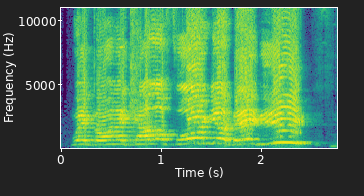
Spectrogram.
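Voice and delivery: high, very loud victory yell; triumphant shout. Retold or imitated. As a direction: shout the big news, soaring on the last word. Retells announcing his win to dad.

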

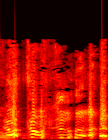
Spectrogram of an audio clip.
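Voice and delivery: laughing while being tickled. Real, not acted. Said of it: "You're tickling me while I'm recording".

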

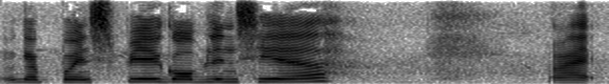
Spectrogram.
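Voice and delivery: ordinary talk, nothing marked

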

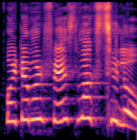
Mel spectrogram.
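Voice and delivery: high-pitched, aghast protest; acted high squeal of dismay; horrified outcry. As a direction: cry out in comic horror. Horrified at misused face mask.

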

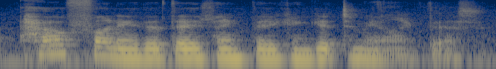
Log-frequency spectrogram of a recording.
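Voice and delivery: amused inner thought, whispered. Retold or imitated. Recalling her bullies, whispered amused thought. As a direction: breathe it as a secret.

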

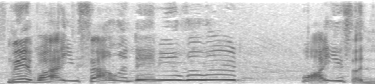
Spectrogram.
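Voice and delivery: sudden very high squeak of disbelief; outraged squeal. Real, not acted. Gamer shrieks at his player for fouling Lillard, very high. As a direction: shriek it in shock.

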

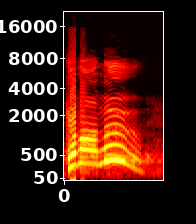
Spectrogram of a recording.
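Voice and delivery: loud, high shout to move; yelling coach. Retold or imitated. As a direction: yell at the kid to hurry. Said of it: "I said".

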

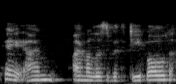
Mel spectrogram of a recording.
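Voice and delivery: ordinary delivery

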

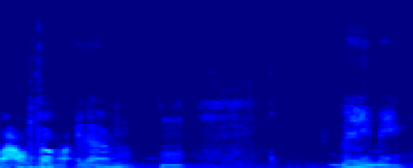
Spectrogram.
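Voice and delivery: low, muttered denial; low aside. Real, not acted. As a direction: drop the act and disown it under your breath. Drops the mock voice, disowning it.

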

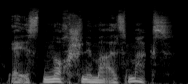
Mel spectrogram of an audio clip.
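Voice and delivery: plain reading voice

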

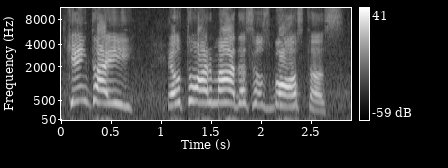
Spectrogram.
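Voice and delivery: high, loud defensive yell; scared threatening shout. Acted. Clara alone in the dark warning the intruders, loud frightened shout. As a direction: shout to scare off whoever is there.

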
